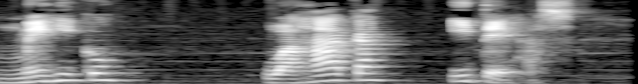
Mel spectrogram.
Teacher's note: la X conserva su antiguo valor como representante del fonema J, como mismo ocurre con otros topónimos, como México, Oaxaca.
